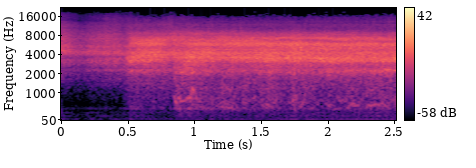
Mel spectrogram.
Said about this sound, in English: The point I'm making is all frequencies of sound are sampled. And what that sounds like to you is a hiss.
